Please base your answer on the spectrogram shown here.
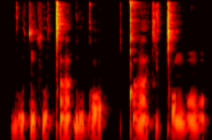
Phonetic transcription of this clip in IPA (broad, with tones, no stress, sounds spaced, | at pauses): ɡ uː˩˥ t ũ˩ sʷ ɜ˧ ǀ ãː˩˥ ɠ uː˧ ɡ ɔ˧ | ǃ ãː˩˥ t͡ɕ ɨ˥˩ ǀ ɔ˩ ŋ ɡ ɔ̃ː˩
